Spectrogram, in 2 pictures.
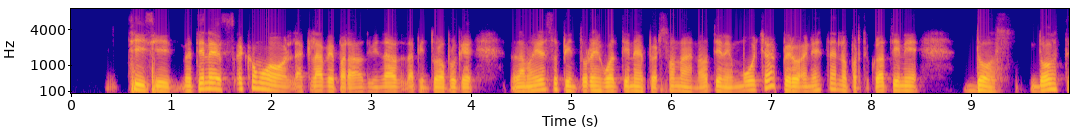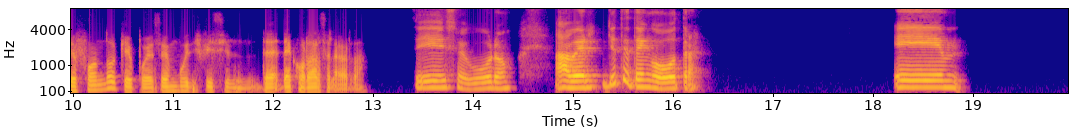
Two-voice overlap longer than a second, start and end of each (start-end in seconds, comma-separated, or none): none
